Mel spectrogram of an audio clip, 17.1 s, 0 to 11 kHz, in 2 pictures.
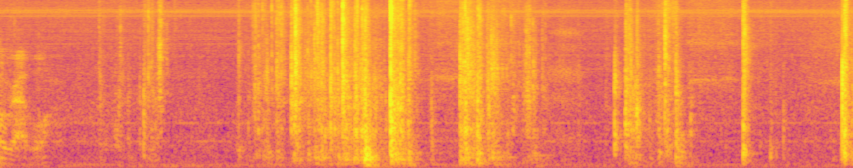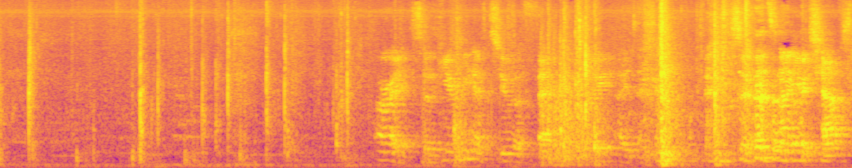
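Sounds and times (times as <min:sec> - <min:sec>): plastic cases knocking and scraping: 0:02.4 - 0:05.5.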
